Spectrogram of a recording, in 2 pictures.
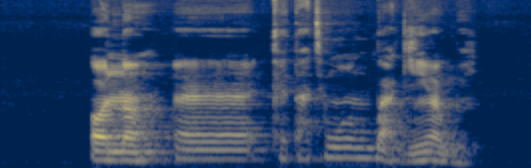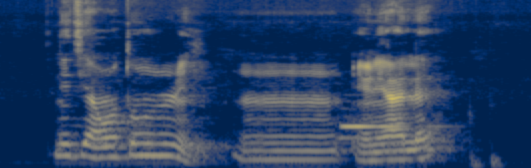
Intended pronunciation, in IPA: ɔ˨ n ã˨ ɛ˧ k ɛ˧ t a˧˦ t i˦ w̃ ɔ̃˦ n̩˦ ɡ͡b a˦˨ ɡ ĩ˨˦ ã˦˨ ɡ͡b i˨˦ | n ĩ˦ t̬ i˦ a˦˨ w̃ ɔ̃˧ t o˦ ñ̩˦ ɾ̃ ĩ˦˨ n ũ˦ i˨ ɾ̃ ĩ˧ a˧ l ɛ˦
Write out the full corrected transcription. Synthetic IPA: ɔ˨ n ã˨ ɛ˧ k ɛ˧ t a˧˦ t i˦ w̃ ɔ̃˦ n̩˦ ɡ͡b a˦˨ ɡ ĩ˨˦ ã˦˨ ɡ͡b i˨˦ | n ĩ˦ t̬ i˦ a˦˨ w̃ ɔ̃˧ t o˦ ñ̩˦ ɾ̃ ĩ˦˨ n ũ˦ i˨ ɾ̃ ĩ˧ a˧ l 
